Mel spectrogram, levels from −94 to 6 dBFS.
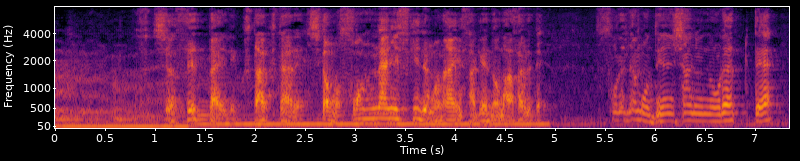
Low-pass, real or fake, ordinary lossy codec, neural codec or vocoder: none; fake; none; codec, 16 kHz, 16 kbps, FunCodec, trained on LibriTTS, 50 frames a second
